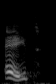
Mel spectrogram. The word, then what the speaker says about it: eight: end of a word just pronounce the t not the h not the g just the t right like when you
